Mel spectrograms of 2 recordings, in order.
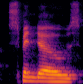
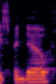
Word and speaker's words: Spindo: two monsters and uh spindo that that's the appropriate pronunciation for the leader of the hashian by the way spindo uh his right-hand man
